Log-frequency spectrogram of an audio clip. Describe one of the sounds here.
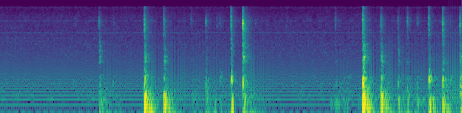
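Keys click on a keyboard.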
